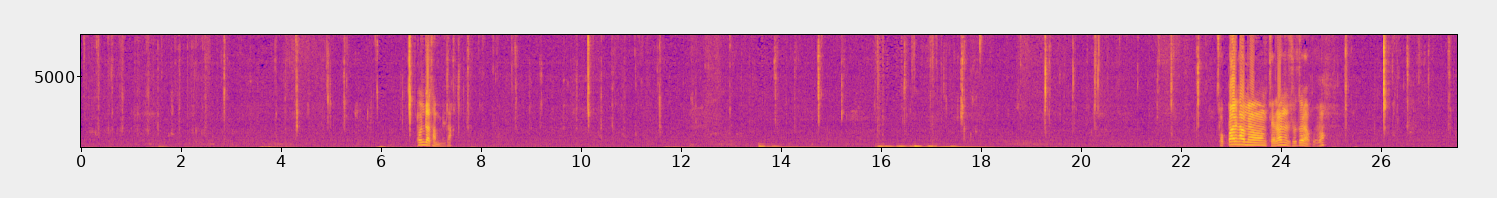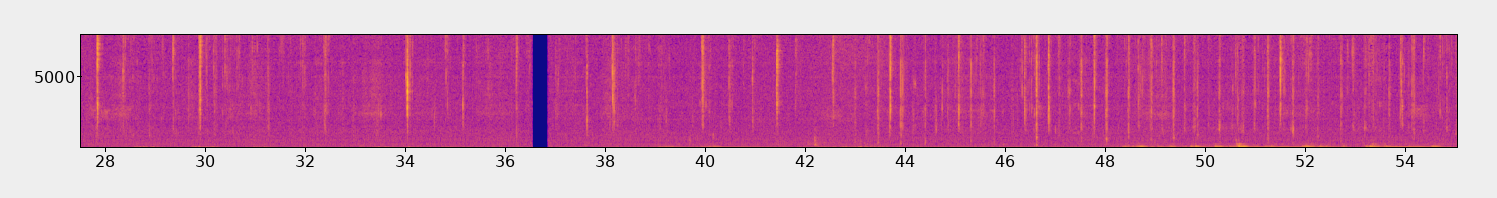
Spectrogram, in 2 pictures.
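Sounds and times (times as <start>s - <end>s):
chewing and biting food: 0.0s - 22.8s, 24.9s - 55.0s
heavy low thuds: 13.5s - 14.8s, 15.9s - 18.3s, 48.4s - 54.8s.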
